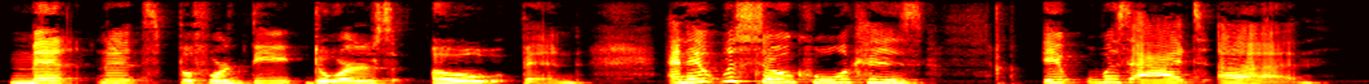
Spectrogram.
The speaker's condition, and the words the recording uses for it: Stuttering. It may take me a little bit longer to get the words out, but I have a voice.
